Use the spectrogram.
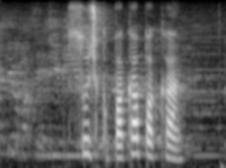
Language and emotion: Russian, angry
